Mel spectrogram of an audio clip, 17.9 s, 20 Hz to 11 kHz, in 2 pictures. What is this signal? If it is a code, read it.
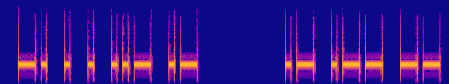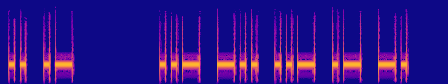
Morse code, heard as a keyed tone, about 10 wpm, 800 Hz. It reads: NEEUA AWMIA UDUAN
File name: LEZIONI / 3 MWRO / 3 MW 10wpm 1959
